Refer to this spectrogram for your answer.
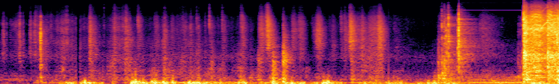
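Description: Engine catches and settles with a quick, light tapping rattle from the top end, typical of lifters starved of oil pressure.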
